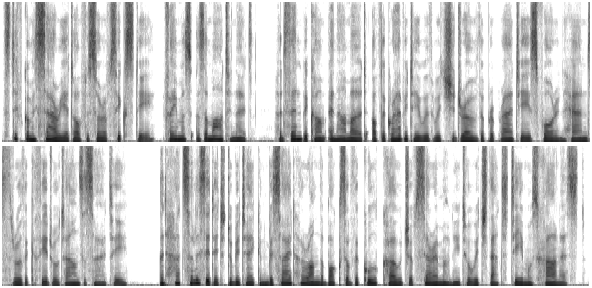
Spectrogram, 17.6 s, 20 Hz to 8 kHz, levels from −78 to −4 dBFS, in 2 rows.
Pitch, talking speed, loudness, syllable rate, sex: 150 Hz, 185 wpm, -19 LUFS, 5.4 syllables/s, female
